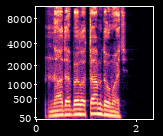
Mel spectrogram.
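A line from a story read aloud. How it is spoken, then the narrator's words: Barked. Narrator (Russian): рявкнул хозяин кладбища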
